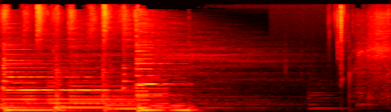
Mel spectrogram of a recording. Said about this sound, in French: Et oui, et c'est parti pour le jingle.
